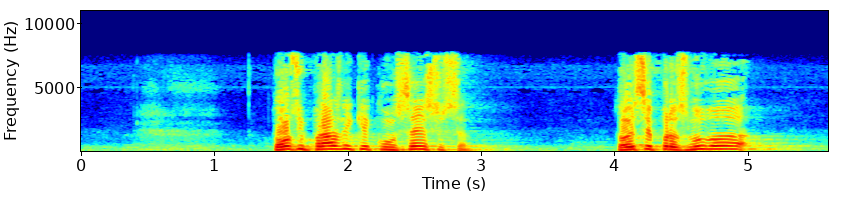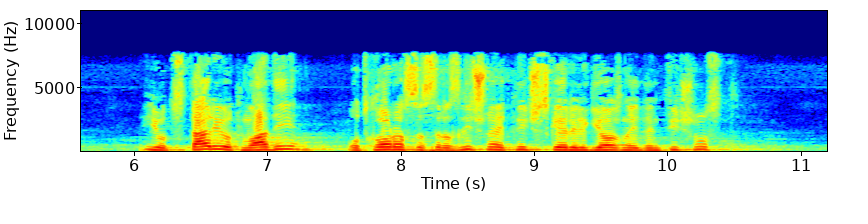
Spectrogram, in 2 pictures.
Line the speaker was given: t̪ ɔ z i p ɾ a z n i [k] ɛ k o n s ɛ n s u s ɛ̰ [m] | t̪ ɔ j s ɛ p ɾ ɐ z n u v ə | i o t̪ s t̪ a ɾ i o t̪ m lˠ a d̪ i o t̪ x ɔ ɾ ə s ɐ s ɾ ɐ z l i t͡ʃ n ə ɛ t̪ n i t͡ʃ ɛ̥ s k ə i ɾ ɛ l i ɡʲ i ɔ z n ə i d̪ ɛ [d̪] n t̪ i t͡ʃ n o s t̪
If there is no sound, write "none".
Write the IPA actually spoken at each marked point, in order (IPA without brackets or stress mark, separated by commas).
k, n, none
